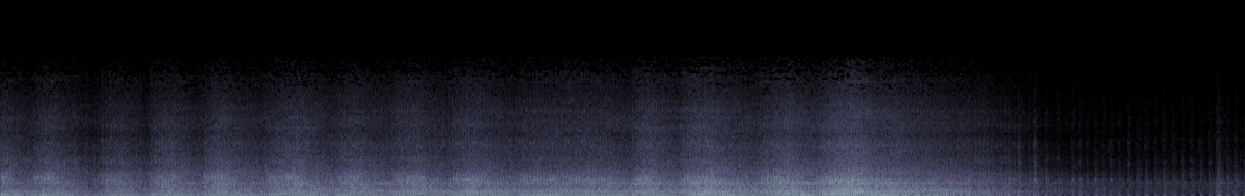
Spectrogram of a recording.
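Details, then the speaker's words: Reassembled Yamaha Mio Sporty scooter engine with its original carburetor, which was previously hard to start. Starts on one press and blips up and back to idle smoothly and evenly; idle now normal. "Oke, cukup tekan tombol starter sekali dan mesin langsung menyala. Bersyukur. Jadi, sudah selesai. Putaran mesin saat idle sekarang sudah normal, teman-teman."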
